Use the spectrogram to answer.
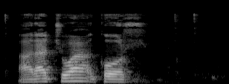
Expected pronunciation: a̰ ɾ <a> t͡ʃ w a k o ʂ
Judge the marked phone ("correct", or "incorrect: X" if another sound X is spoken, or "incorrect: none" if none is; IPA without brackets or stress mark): correct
